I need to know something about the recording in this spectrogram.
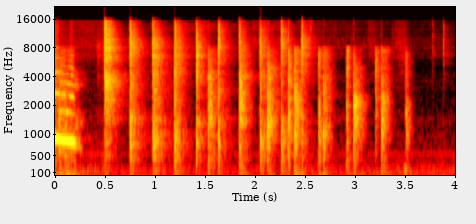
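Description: Hand clapping: a few people clapping unevenly for about three seconds, stopping shortly before the end.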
